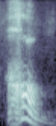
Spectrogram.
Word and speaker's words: Ham: is ham or actually it's not it's it's not ham it's it's not an h sound it's a sound it's a hum and that name is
